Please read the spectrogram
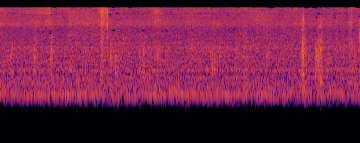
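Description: Heavy diesel engine running steadily, with a few short sharp clicks or knocks about a second in and again near the end.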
